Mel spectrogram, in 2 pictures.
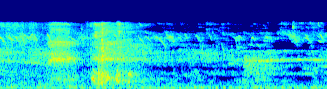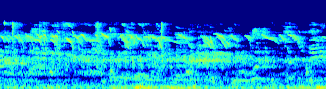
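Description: Faint bird calls in a tree: a brief louder call about a second in, then many short, high chirps repeating.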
